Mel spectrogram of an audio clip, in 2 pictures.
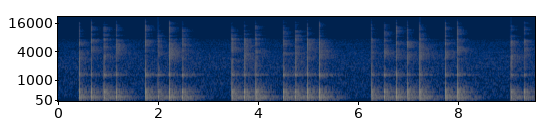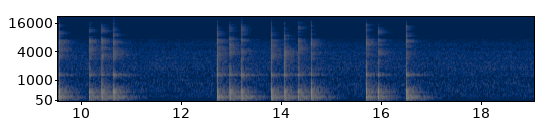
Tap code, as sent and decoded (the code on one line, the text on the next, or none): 4-4 3-4 5-2 3-3 / 3-4 2-1
TOWN OF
